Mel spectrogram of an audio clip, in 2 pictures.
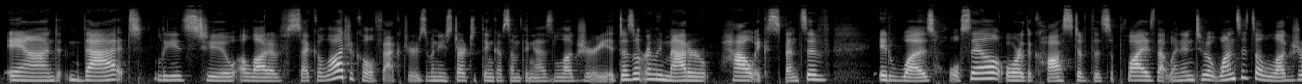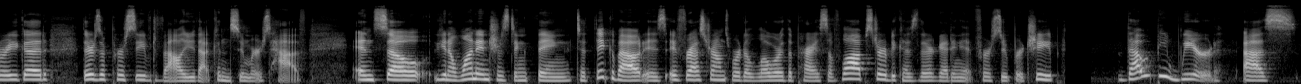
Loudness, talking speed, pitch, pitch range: -21 LUFS, 185 wpm, 185 Hz, 175-215 Hz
